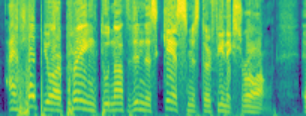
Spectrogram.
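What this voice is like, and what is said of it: Put-on Russian accent. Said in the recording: “had a Russian accent.”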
